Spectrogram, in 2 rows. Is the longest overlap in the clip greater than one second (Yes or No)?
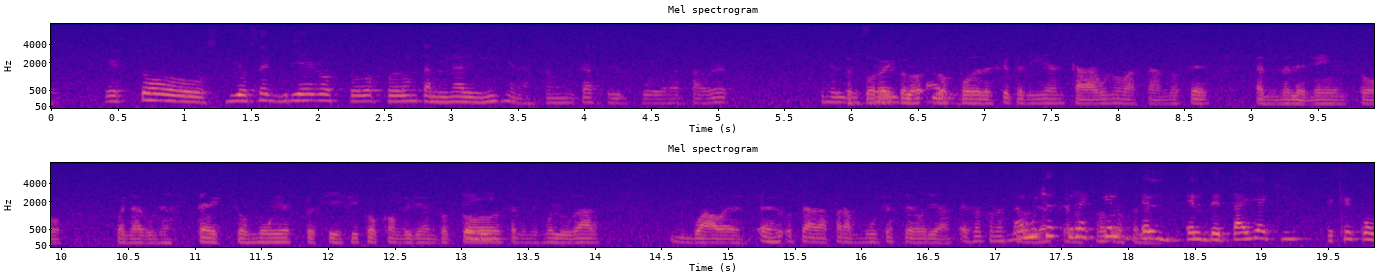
Yes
